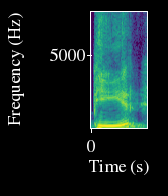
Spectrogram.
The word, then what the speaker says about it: pir: person yeah it is we would pronounce it differently we would call it pir you call it but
